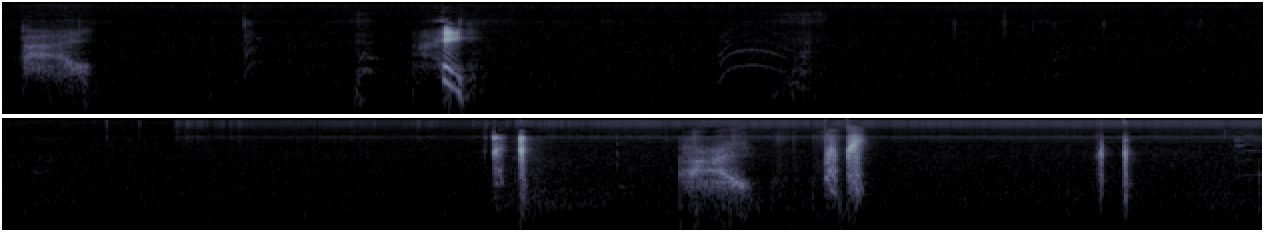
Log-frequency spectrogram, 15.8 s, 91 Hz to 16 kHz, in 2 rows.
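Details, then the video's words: Two-week-old kittens in a litter; scattered short, thin mews, one loud squeak early and a cluster of sharp cries later, with long quiet gaps and a faint steady electronic hiss in the second half. "yade litter 2 week old"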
